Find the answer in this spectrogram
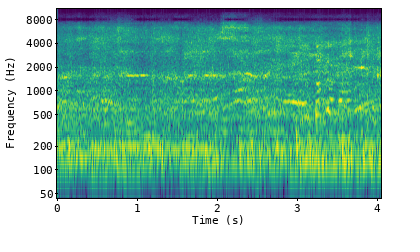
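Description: Loud, steady street-rally din: many overlapping crowd voices mixed with vehicle engine noise, with short scattered calls or tones rising above it.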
